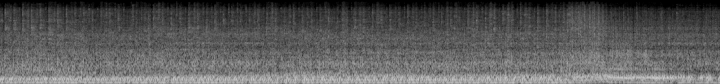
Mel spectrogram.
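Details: 1972 Harley-Davidson Sportster XLCH Ironhead V-twin after case repair and rebuild with brand-new rings, kick-started easily; lumpy, crisp, even-firing idle, slightly high idle speed to be lowered after break-in, good oil pressure; normal idle.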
